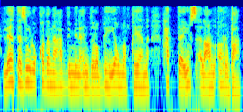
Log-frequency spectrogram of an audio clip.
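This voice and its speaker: A man's voice: mid-range voice, steady tone, a little fast, a little mellow, no echo, highs cut off. A man with an Egyptian Arabic accent preaching a sermon, fervently urging the listener directly.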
